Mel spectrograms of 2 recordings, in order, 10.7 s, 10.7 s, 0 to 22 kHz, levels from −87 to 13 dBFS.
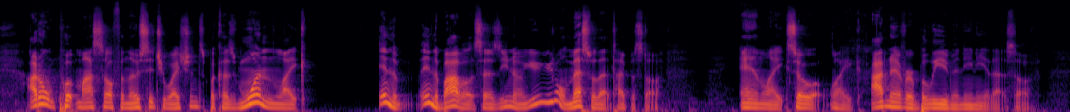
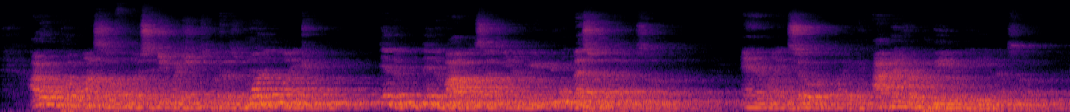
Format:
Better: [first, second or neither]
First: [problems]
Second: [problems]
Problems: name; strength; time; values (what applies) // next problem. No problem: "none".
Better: first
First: none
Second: off-mic speech; far // room echo; strong; dies away in 2.6 s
